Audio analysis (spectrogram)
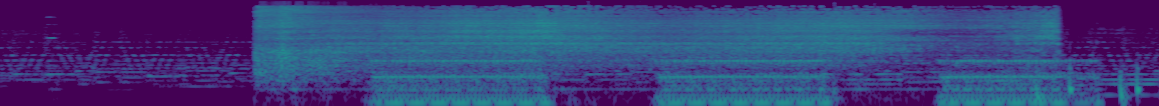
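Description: Spray paint is applied to a model bus, a close, loud hiss that bursts on suddenly and holds for several seconds, with a pulsing mechanical hum underneath, before cutting off.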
